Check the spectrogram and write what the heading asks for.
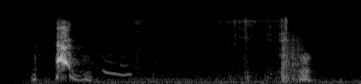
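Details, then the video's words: A bouncing Corgi puppy gives two sharp, high-pitched barks a couple of seconds apart. "Bouncing and barking Corgi Puppy"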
